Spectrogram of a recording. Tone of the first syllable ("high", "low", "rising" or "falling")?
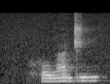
low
